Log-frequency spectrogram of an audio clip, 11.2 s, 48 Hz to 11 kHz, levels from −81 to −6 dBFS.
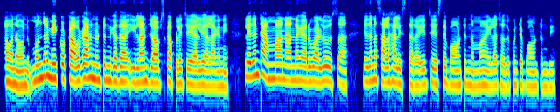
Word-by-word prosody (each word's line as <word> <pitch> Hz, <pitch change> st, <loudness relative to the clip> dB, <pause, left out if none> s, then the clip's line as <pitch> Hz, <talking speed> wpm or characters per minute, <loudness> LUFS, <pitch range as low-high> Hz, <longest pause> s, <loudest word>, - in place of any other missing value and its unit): అవునవును. 180 Hz, -4 st, 0 dB
ముందర 255 Hz, +5 st, +3 dB
మీకొక 250 Hz, -1 st, +1 dB
అవగాహన 250 Hz, +3 st, +5 dB
ఉంటుంది 230 Hz, 0 st, -2 dB
కదా! 215 Hz, 0 st, +3 dB, 0.2 s
ఇలాంటి 210 Hz, +1 st, +2 dB
జాబ్స్‌కి 200 Hz, +1 st, +2 dB
అప్లై 195 Hz, 0 st, -3 dB
చెయ్యాలి? 185 Hz, -1 st, +1 dB
అలాగని. 175 Hz, -1 st, -2 dB, 0.4 s
లేదంటే 295 Hz, +4 st, +3 dB
అమ్మ, 245 Hz, 0 st, -2 dB, 0.2 s
నాన్నగారు 225 Hz, -1 st, 0 dB
వాళ్ళు 210 Hz, +2 st, +1 dB, 0.2 s
స -, -, -26 dB, 0.6 s
ఏదైనా 225 Hz, +2 st, 0 dB
సలహాలు 210 Hz, -1 st, +2 dB
ఇస్తారా? 180 Hz, -1 st, -5 dB
ఇది 185 Hz, 0 st, -7 dB
చేస్తే 195 Hz, +1 st, -3 dB
బాగుంటుందమ్మా 185 Hz, -1 st, -4 dB
ఇలా 180 Hz, +1 st, -3 dB
చదువుకుంటే 175 Hz, +2 st, -6 dB
బాగుంటుంది. 170 Hz, -1 st, -7 dB
200 Hz, 135 wpm, -23 LUFS, 180-225 Hz, 0.6 s, అవగాహన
